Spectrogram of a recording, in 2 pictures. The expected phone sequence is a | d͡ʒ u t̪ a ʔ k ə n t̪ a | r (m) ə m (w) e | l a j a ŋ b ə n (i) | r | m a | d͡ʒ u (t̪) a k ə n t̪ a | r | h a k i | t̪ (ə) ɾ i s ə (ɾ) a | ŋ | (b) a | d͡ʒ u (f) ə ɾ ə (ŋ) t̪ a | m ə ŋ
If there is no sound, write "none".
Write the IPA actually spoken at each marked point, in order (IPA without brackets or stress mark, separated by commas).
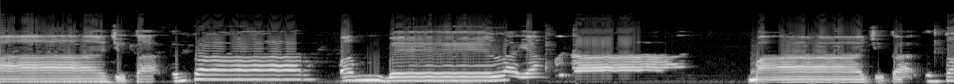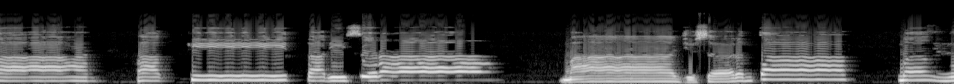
m, b, a, t̪, a, ɾ, m, s, n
